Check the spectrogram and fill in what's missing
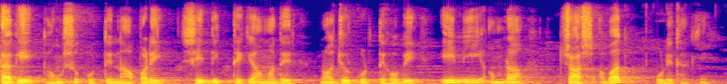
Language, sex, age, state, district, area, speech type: Bengali, male, 18-30, West Bengal, Jalpaiguri, rural, spontaneous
